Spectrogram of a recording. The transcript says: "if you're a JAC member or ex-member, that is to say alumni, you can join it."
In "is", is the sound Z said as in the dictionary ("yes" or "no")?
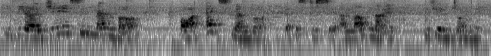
no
